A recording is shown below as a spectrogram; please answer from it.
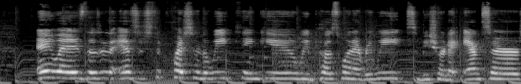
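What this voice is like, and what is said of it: Usual voice. Nothing is said of it.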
